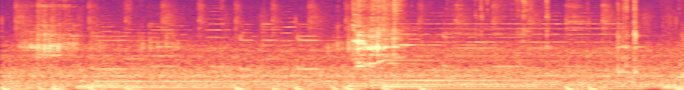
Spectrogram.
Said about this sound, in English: Can't wait until this car cools off a little bit more. Got the air conditioner blowing. You can probably hear it.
